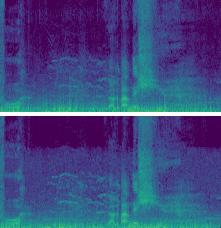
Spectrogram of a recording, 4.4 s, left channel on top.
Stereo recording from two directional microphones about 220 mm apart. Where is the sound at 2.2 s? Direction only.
5° left (ahead or behind).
